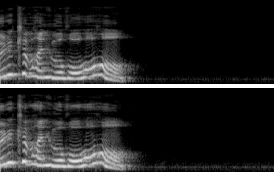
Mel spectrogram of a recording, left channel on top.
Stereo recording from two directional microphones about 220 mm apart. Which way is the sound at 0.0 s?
20° left (ahead or behind).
